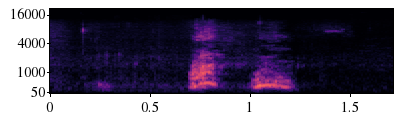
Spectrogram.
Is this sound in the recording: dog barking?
yes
